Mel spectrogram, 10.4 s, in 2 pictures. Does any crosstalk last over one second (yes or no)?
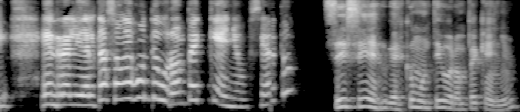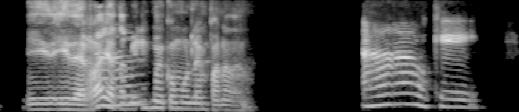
no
